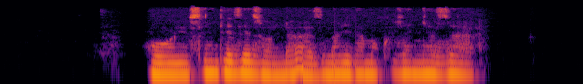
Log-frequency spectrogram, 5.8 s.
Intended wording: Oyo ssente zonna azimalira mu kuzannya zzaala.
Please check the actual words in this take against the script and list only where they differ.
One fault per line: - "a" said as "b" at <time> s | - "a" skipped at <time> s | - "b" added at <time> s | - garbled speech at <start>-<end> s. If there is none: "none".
- "ze" added at 2.4 s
